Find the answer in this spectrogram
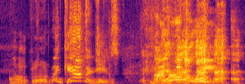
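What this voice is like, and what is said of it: Cartoon character voice impression. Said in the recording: “his best impression of the cabbage guy from the Avatar series”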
